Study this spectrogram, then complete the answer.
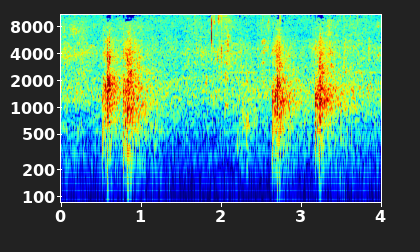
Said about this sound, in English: It's being celebrated with so many firecrackers.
